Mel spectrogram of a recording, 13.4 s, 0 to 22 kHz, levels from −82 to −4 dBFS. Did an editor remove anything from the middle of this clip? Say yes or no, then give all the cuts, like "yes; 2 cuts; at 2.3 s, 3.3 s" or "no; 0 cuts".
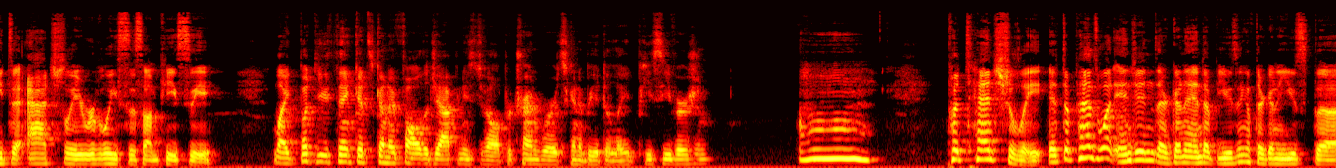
no; 0 cuts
